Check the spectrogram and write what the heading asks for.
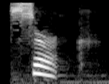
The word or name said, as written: sercq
